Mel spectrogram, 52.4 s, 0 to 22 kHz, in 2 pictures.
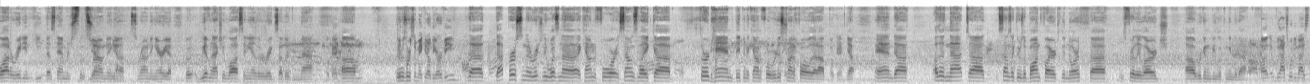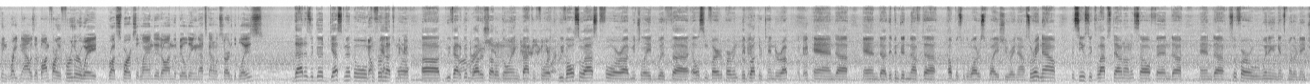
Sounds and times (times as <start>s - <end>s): Speech: 0.0s - 31.5s, 32.1s - 52.4s.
